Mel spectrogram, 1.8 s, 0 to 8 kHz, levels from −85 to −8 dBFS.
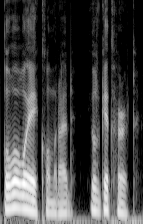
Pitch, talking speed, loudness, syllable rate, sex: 110 Hz, 200 wpm, -17 LUFS, 6.2 syllables/s, male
